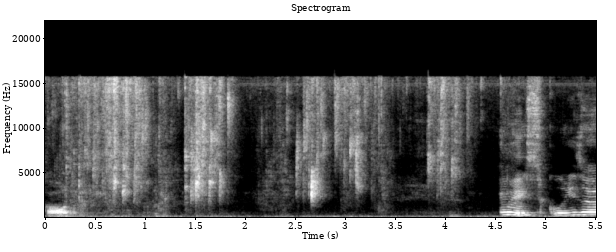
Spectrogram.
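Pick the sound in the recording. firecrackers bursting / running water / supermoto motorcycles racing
running water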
